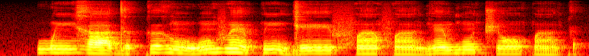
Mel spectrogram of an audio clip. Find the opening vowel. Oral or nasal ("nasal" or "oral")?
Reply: nasal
